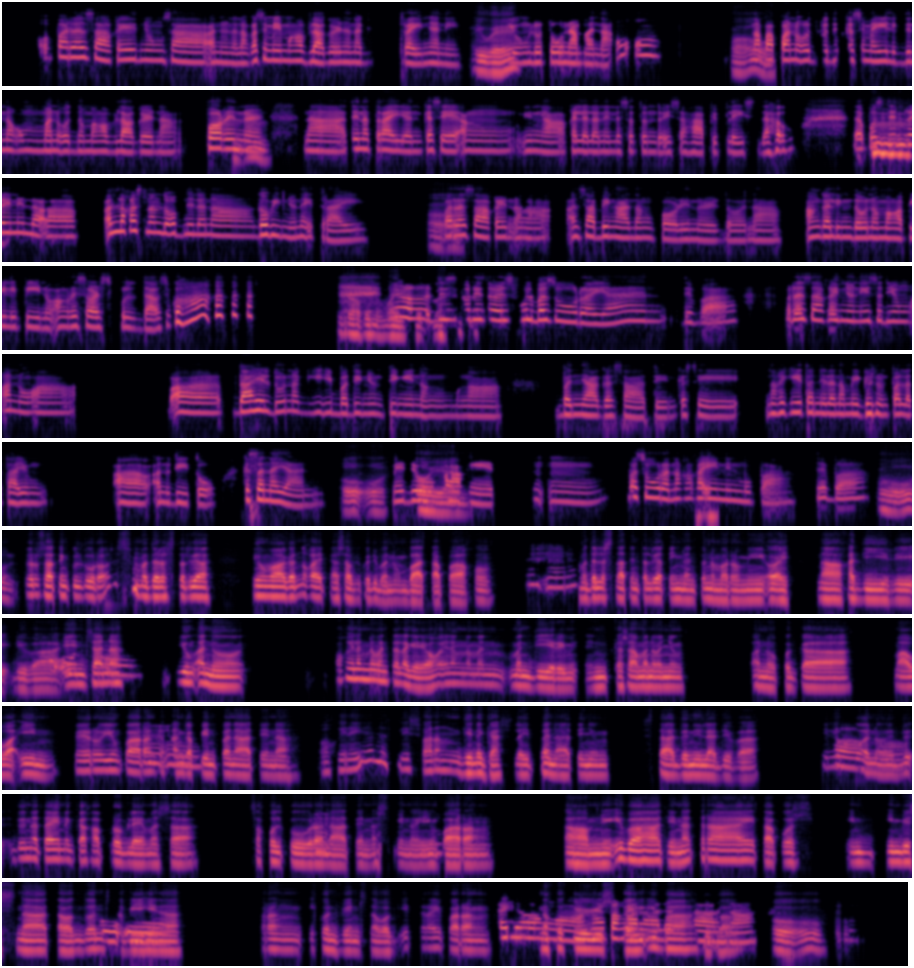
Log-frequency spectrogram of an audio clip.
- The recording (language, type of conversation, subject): Filipino, unstructured, Ano ang reaksyon mo sa mga taong kumakain ng basura o panis na pagkain?
- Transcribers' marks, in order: chuckle; laughing while speaking: "daw"; tapping; chuckle; laugh; other background noise; unintelligible speech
